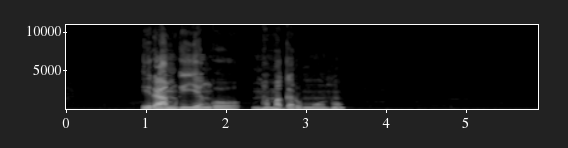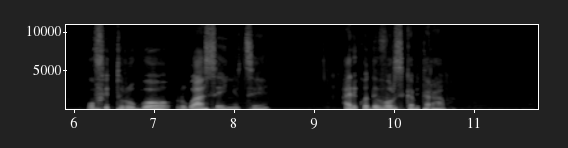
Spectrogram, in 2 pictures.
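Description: A man speaks with animation into a microphone, heard through loudspeakers, in short bursts with pauses.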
